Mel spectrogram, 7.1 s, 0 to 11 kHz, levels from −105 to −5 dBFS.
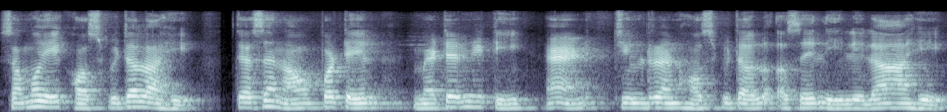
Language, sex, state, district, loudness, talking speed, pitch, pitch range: Marathi, male, Maharashtra, Gondia, -17 LUFS, 120 wpm, 135 Hz, 125-145 Hz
